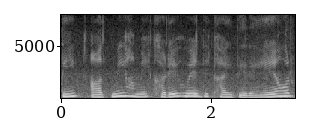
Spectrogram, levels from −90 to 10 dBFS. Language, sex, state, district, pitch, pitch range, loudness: Hindi, female, Bihar, Gaya, 240 Hz, 210-265 Hz, -14 LUFS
